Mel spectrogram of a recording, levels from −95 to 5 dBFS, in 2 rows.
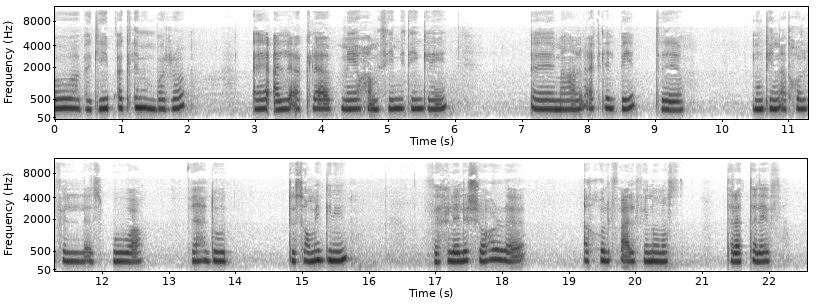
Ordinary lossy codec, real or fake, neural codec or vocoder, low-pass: none; real; none; 10.8 kHz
